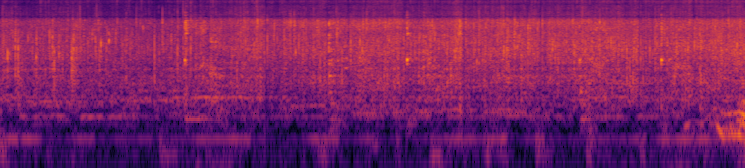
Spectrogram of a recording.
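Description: Onions frying in a pan for a chicken gravy, giving a loud, dense, continuous sizzle that holds steady and close for the whole stretch with no talking.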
